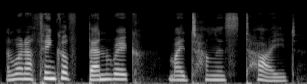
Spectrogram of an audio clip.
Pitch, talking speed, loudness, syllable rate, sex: 220 Hz, 195 wpm, -18 LUFS, 4.8 syllables/s, female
